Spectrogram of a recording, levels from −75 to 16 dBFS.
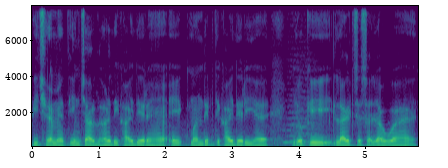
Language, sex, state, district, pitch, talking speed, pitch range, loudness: Hindi, male, Jharkhand, Palamu, 105 Hz, 225 wpm, 100-105 Hz, -16 LUFS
